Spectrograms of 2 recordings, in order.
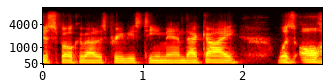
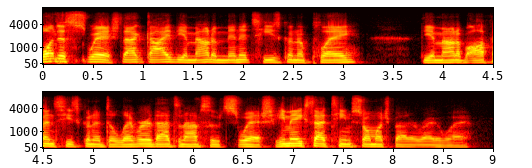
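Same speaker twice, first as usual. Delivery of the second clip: ordinary delivery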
